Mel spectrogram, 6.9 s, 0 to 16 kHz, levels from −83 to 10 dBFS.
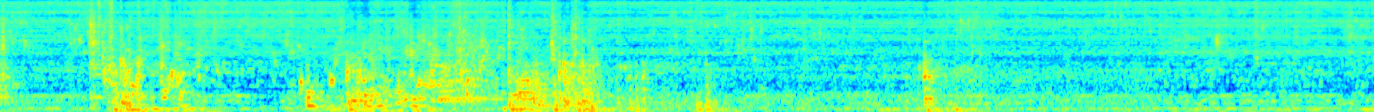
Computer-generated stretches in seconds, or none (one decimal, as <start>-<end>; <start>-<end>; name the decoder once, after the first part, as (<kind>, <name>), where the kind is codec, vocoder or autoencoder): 0.7-2.2 (vocoder, BigVGAN v2); 5.8-6.9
